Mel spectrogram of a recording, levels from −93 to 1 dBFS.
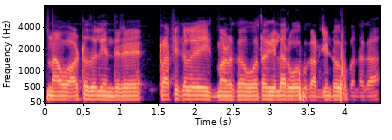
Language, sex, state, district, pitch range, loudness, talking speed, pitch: Kannada, male, Karnataka, Mysore, 120-125 Hz, -15 LUFS, 160 wpm, 120 Hz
